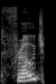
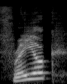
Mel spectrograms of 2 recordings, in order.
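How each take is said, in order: First: The word is said in a plain anglicized way. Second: The word is said with Scottish-sounding sounds. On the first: The speaker calls it wrong. "I pronounced it incorrectly" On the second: The speaker calls it right. "these weird Scottish like sounds"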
